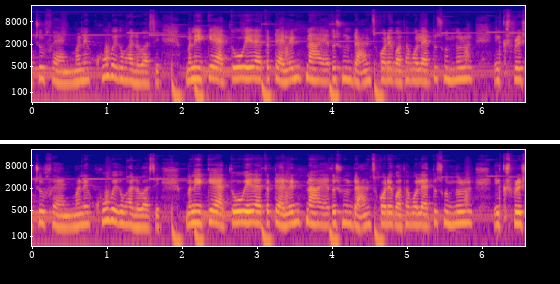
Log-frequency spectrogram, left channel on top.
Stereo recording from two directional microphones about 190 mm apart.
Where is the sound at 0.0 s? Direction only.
10° right (ahead or behind).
